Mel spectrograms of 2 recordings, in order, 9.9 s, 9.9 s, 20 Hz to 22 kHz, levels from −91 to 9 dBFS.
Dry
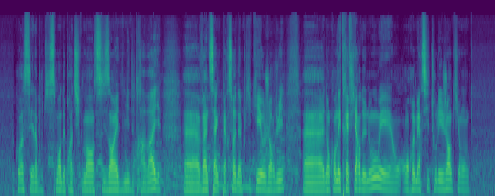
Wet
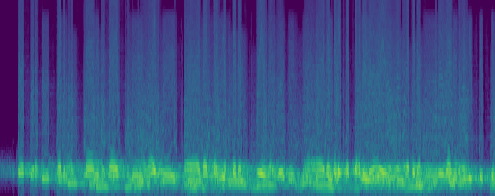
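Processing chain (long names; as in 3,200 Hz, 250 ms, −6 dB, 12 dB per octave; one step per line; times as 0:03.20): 0:01.93–0:02.65: transient designer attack −3 dB, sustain +6 dB
flat-topped band-pass 440 Hz, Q 3.1
in parallel at −9.5 dB: bit-depth reduction 6 bits, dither none
on the sum: delay with pitch and tempo change per echo 345 ms, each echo −5 semitones, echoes 3
on a send at −14 dB: convolution reverb RT60 0.70 s, pre-delay 103 ms
0:05.34–0:06.33: on the sum: string-ensemble chorus
level +5.5 dB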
